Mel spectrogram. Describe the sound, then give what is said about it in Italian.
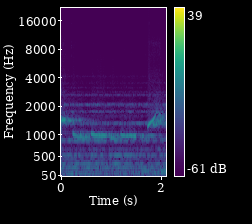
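Someone whistles a melody in a hospital ward, a soft, sustained tone that wavers and glides between notes and rises toward the end, with no talk. “E comincio a fischiettare, come se fossi posseduto.”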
